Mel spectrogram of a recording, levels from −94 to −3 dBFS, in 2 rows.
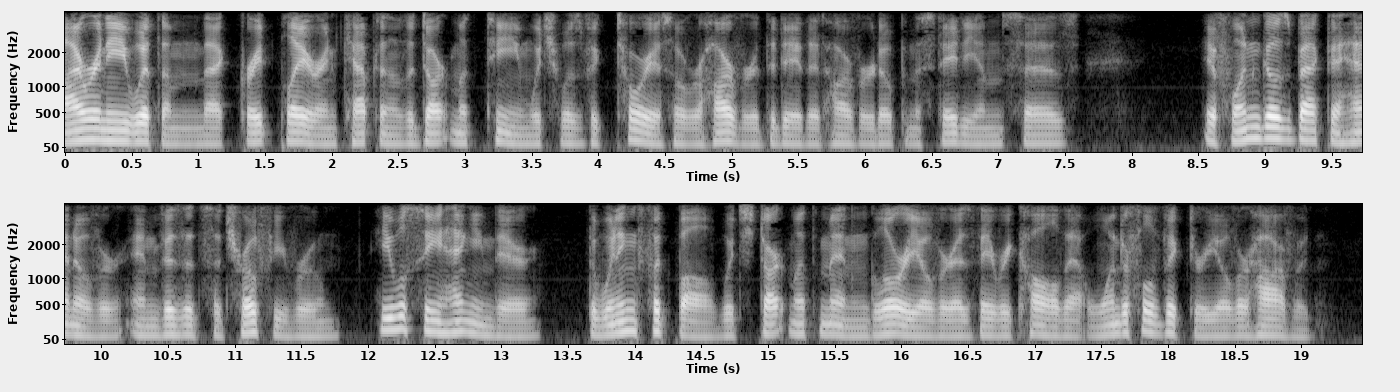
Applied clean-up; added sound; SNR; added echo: none; none; none; none.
